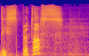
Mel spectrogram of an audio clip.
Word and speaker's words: disputas: kan vi komme på din disputas? Eller er det Disputas, ja. Hva, hva, hva heter det? Hvordan uttaler man det? Disputas? – Ja. Okay. ja.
